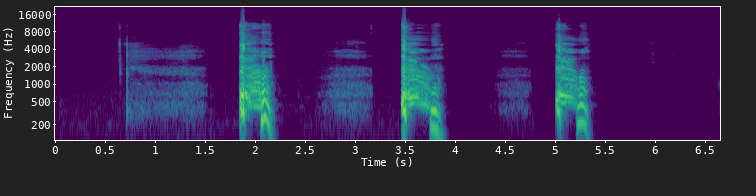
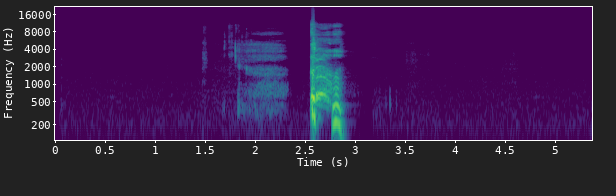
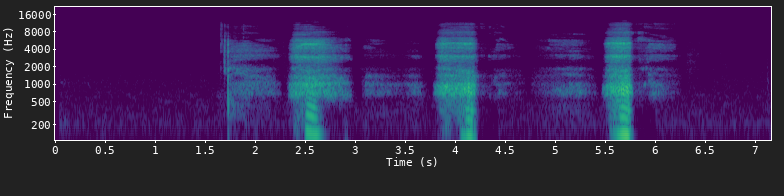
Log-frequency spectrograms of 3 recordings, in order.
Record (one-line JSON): {"three_cough_length": "6.7 s", "three_cough_amplitude": 32768, "three_cough_signal_mean_std_ratio": 0.27, "cough_length": "5.4 s", "cough_amplitude": 32768, "cough_signal_mean_std_ratio": 0.17, "exhalation_length": "7.2 s", "exhalation_amplitude": 17675, "exhalation_signal_mean_std_ratio": 0.31, "survey_phase": "beta (2021-08-13 to 2022-03-07)", "age": "45-64", "gender": "Female", "wearing_mask": "No", "symptom_none": true, "smoker_status": "Ex-smoker", "respiratory_condition_asthma": false, "respiratory_condition_other": false, "recruitment_source": "REACT", "submission_delay": "1 day", "covid_test_result": "Negative", "covid_test_method": "RT-qPCR", "influenza_a_test_result": "Negative", "influenza_b_test_result": "Negative"}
